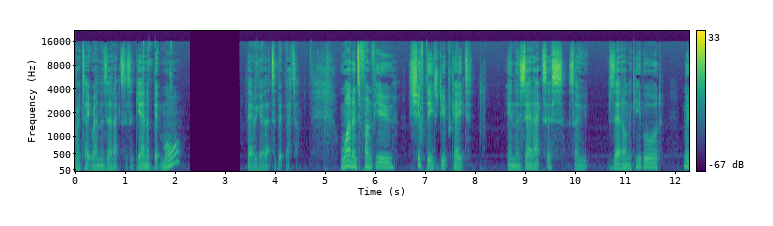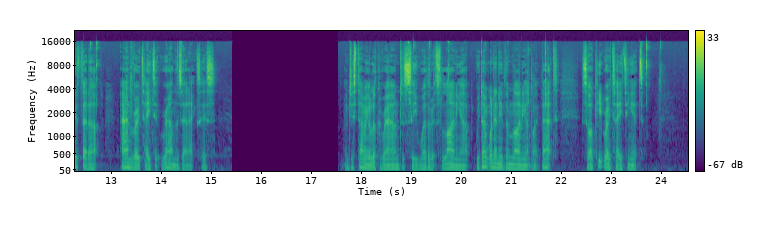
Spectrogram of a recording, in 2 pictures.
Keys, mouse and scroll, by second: 1.5 click, 1.9-12.7 middle drag, 5.2 KP_1, 6.8 shift+d, 12.7 click, 13.4 r, 16.5 click, 16.7-19.0 middle drag, 17.2 r, 19.0 click, 19.4-23.7 middle drag, 21.4 r, 23.7 click, 24.0-24.5 middle drag.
